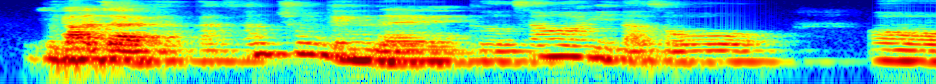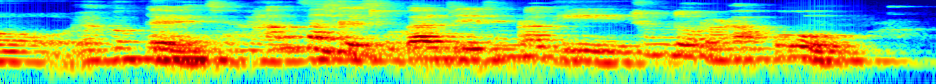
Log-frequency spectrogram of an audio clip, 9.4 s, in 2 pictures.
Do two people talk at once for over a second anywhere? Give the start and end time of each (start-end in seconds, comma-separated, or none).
5.4-7.9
